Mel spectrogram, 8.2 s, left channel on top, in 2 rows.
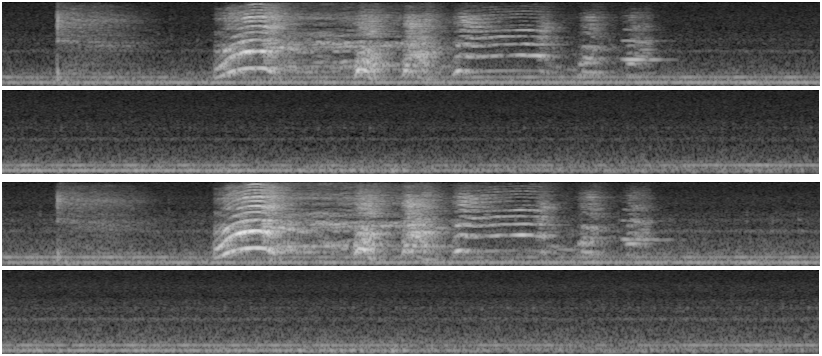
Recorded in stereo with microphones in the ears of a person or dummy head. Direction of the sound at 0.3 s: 15° left (ahead or behind).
